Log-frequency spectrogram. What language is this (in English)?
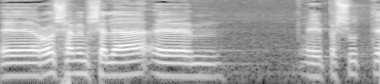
Hebrew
